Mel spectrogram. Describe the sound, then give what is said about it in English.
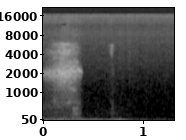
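A single short burp into the microphone after drinking chamomile tea, a quick voiced burst lasting under half a second with a bright, raspy tone, followed by near silence and faint low background noise. “I'm just like burping just into the mic.”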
